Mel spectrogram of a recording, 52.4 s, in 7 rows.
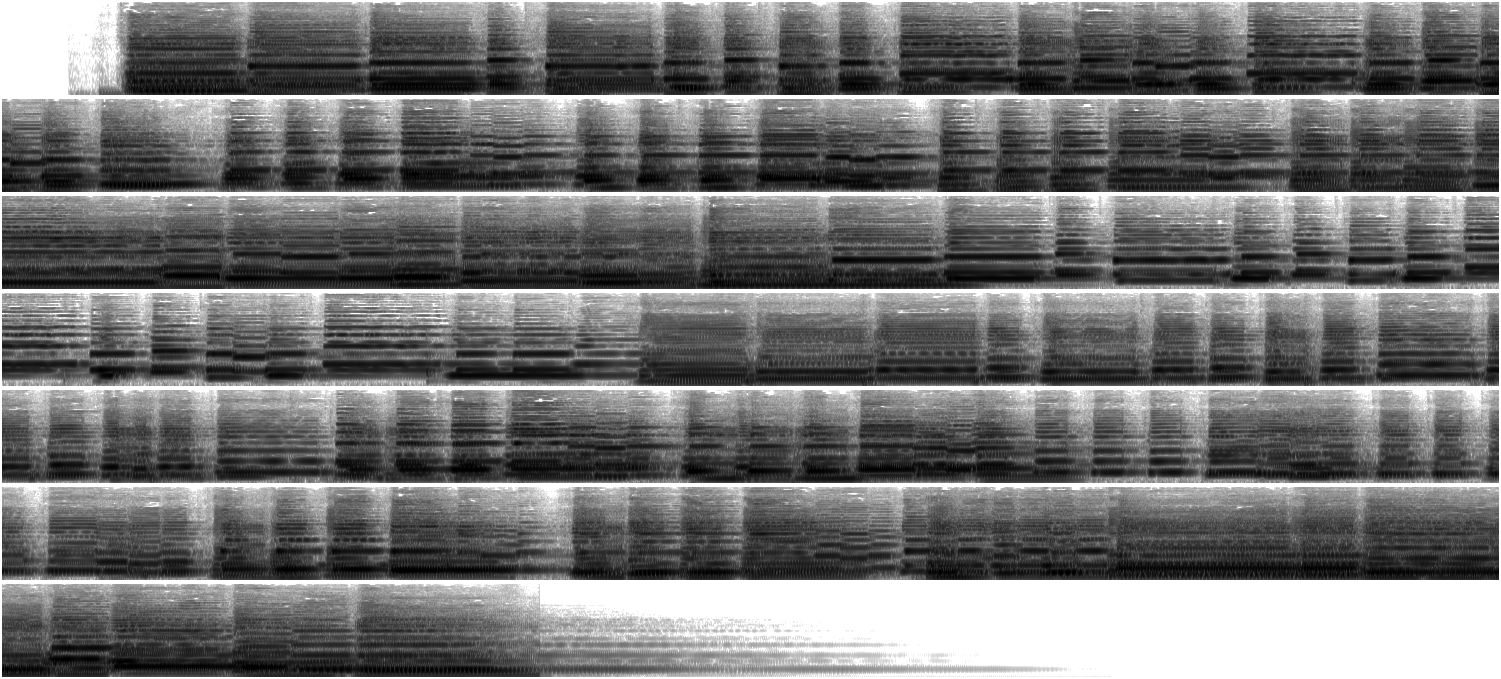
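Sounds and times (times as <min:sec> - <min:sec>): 
music: 0:00.4 - 0:50.0.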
